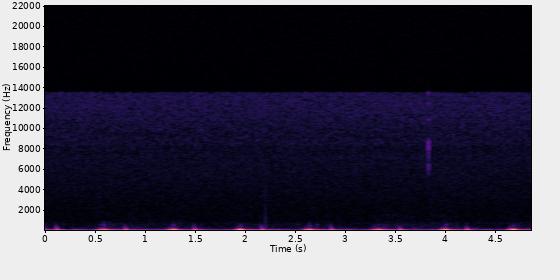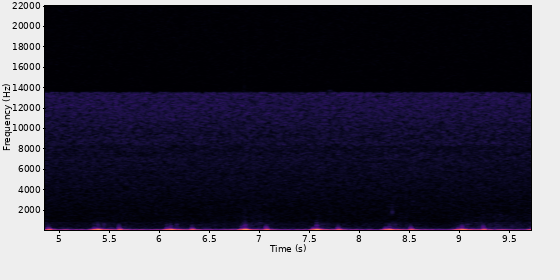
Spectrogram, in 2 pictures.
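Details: Steady low paired thumps at about 85 beats per minute, recorded binaurally: a regular normal heartbeat.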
